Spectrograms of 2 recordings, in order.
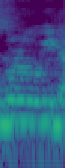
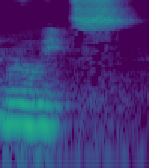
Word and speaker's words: bruit: Okay, it pronounced as Bruy daw, not Bruits.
